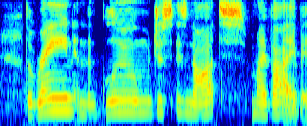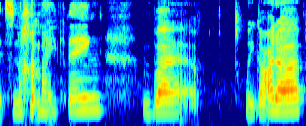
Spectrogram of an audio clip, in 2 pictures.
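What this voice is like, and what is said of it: Sleepy, low-energy voice. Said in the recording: “As you can tell by my voice, I'm just a little sleepy. I'm a little sleepy.”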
